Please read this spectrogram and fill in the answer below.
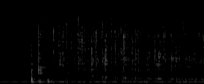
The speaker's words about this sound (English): All right, can you hold the cup up for me so I could pour it right to the mic? All right. It's quiet with the keys. All right. Beautiful. All right. I'm going to do the pouring. All right, pour us all a little bit.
